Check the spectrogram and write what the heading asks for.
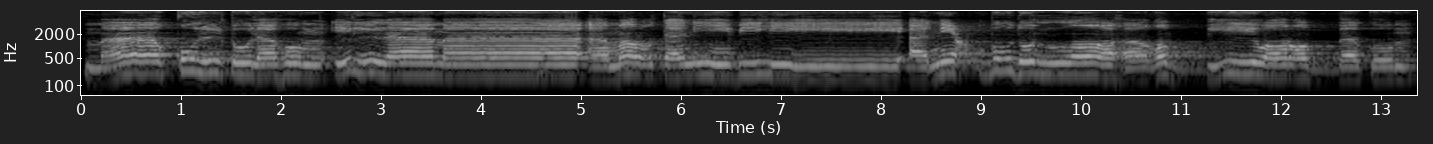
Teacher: ربی میں رو کو پر پڑھنا ہے، بی میں یا مدہ ہے، اسے ایک الف کے برابر کھینچیں گے۔ وربکم میں رو کو پر پڑھیں گے اس طرح سے۔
